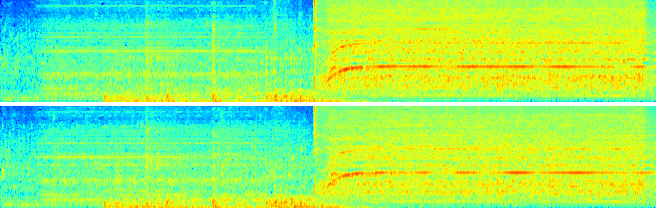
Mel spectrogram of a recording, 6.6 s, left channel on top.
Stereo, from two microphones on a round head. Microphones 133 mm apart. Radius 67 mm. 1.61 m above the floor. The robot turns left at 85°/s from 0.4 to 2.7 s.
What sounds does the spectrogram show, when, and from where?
1.0 s cutlery clinking: 145° right, 1.3 m; by 3.0 s 70° left, 1.3 m
3.1 s a hair dryer: 25° left (ahead or behind), 0.6 m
